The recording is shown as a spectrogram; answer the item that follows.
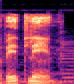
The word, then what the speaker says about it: Belén: largo del nuevo testamento en arameo la lengua común en Palestina durante la época de Jesús Belén probablemente se pronunciaba de manera similar a betlehem Aunque el término Beto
